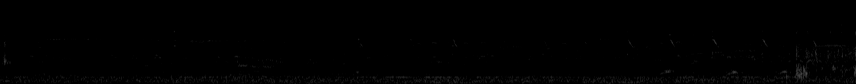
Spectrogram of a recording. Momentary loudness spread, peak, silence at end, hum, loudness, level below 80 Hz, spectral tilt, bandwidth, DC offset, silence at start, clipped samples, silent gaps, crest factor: 7 LU; -40 dBFS; 0 s; none; -64 LUFS; -78 dBFS; -4 dB/octave; 13 kHz; under 0.1%; 0 s; under 0.1%; none; 24 dB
